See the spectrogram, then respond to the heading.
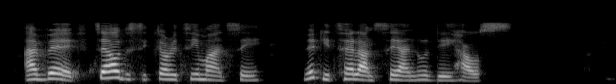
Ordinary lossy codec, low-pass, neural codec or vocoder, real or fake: none; 7.2 kHz; codec, 16 kHz, 0.8 kbps, ZipCodec; fake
